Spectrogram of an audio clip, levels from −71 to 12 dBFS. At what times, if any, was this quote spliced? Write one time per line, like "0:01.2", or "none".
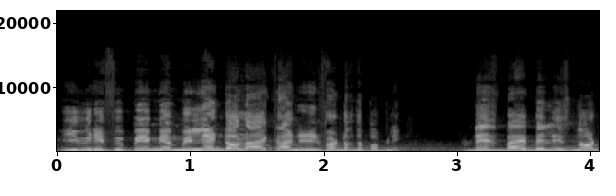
0:03.0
